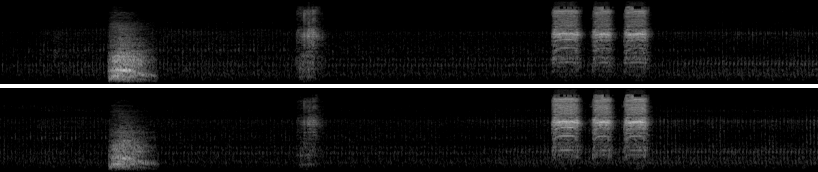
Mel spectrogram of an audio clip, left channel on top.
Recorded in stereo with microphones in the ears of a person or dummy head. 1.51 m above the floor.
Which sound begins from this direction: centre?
A drill, at 5.5 s.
